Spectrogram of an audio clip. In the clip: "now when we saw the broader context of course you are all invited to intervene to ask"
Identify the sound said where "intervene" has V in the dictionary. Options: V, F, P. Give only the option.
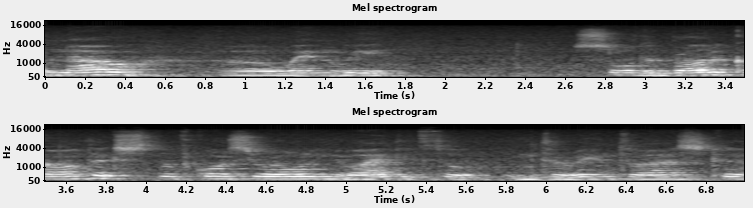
V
